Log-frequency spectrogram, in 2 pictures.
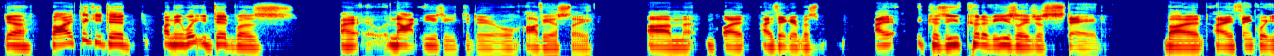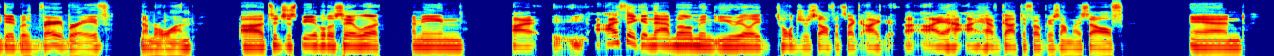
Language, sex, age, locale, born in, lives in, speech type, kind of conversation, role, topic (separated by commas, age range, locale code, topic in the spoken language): English, male, 40-44, en-US, United States, United States, conversation, advice, advisor, How can I rebuild trust after a friend's betrayal?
